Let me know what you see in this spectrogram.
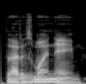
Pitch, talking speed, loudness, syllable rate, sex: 100 Hz, 280 wpm, -15 LUFS, 4.8 syllables/s, male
